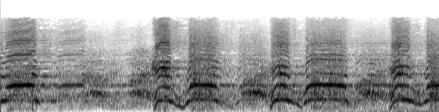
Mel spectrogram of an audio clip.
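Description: A group of voices shouting in unison: a string of short rising-and-falling calls, several a second, over a steady held tone.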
